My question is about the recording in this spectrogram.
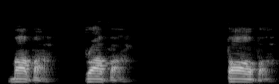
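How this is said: It is said in a London accent.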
